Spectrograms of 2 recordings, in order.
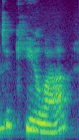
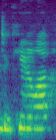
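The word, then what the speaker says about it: Tekiela: to recommend those books the author is Stan tequila it's spelled t e k i e l a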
